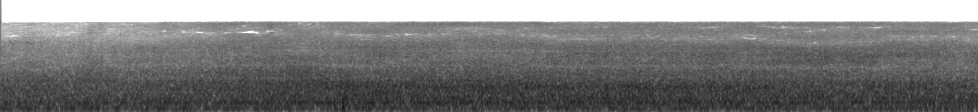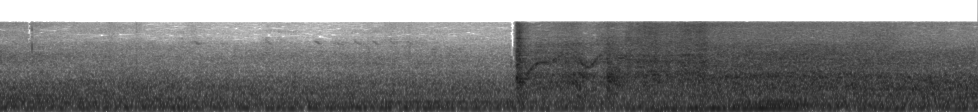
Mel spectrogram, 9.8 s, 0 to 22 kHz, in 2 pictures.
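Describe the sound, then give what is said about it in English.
Heavy Freightliner 18-wheeler trucks rolling past on a road, a loud, steady roar of engines and tires, with a brighter hissing burst joining in near the end. No one speaks. “There's a lot of trucks, a lot of Freightliner trucks, the 18-wheelers.”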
